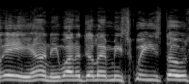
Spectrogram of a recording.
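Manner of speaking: high-pitched put-on New York accent. Imitating someone who comes up talking: imitating a New York accent. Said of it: "They don't trust when somebody comes up and go".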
